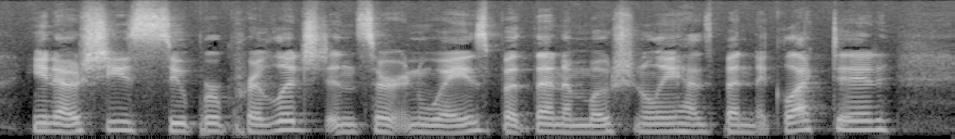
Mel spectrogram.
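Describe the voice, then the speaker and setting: Recorded very cleanly against a silent background, a woman with a normal speaking voice talks at a fairly low pitch with fairly even intonation. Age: 30s. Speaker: podcast co-host. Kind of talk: casual chat.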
